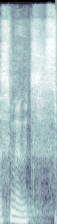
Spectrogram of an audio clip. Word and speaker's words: Schmutz: Our family pronounces it Schmutz.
